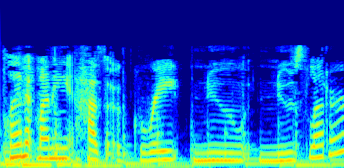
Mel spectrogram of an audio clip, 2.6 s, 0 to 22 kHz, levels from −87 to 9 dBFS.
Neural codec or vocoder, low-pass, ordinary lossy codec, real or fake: none; 7.2 kHz; MP3, 32 kbps; real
